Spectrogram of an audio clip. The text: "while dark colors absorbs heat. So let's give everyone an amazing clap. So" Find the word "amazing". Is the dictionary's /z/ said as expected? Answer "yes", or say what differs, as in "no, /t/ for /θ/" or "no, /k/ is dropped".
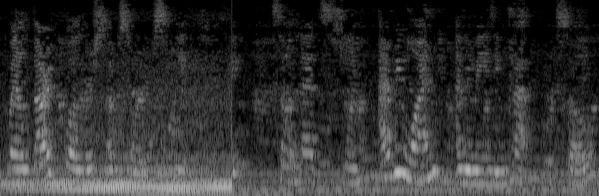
yes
